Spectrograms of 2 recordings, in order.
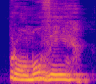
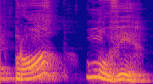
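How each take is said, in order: First: The first syllable is weak and unstressed. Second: The first syllable is strong and stressed. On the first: The prefix is part of the word. The speaker calls it right. "porque eles vão ser átonos" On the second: The prefix stands as an independent word. The speaker calls it wrong. "Ninguém vai querer chegar aqui, ó, e dizer que é pró-mover"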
